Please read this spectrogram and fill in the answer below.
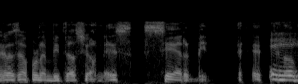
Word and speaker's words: Serbin: Es Servin. Te lo pronuncio Excelente.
